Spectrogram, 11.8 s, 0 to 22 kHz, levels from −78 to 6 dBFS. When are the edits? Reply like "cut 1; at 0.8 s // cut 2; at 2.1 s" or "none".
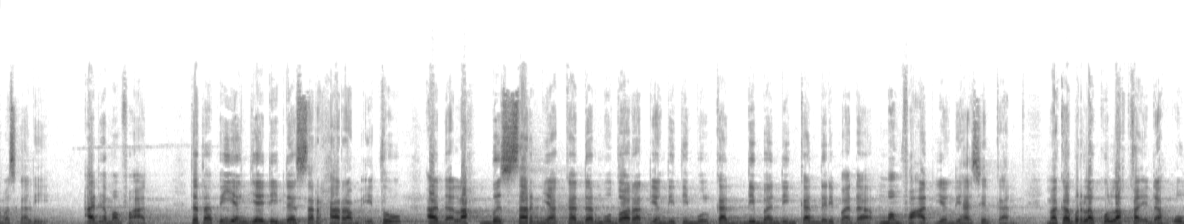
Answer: none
